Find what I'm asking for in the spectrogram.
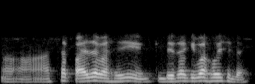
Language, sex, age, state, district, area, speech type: Assamese, male, 30-45, Assam, Dhemaji, rural, conversation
